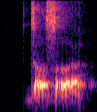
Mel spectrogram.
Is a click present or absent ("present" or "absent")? absent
